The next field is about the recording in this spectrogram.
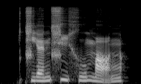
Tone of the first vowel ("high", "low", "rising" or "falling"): rising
